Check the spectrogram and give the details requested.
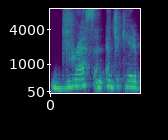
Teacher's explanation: dress and educated both with affricated d sounds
